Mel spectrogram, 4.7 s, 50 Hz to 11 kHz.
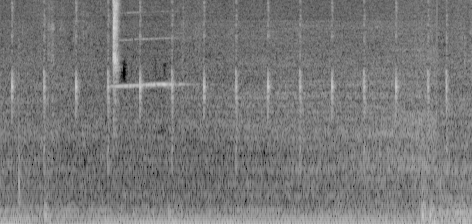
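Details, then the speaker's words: BMW M235i with M brakes, pads changed two weeks earlier, about 53 °F: light rhythmic ticking with wheel speed then a short high-pitched squeal; brake squeal for six months, not temperature-dependent, cause not found. "I've had this problem for about 6 months now, and when I take it in for service, they just say that these brakes have a lot of brake dust, but I think it's something way bigger than that. The car isn't supposed to sound like this from the factory."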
